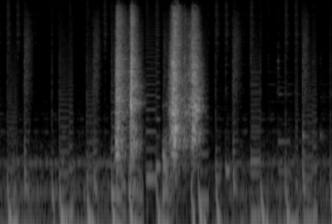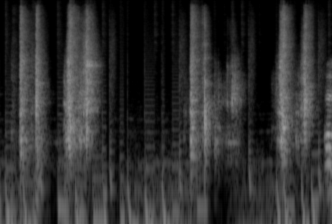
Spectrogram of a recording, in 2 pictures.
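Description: A Bug Attack toy crossbow firing foam darts at a row of cans, giving several sharp snapping launches spaced a couple of seconds apart, with rattling and handling noises in between.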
